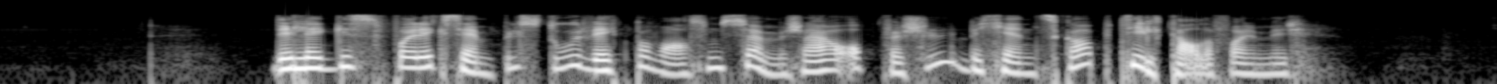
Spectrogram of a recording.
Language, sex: Norwegian, female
